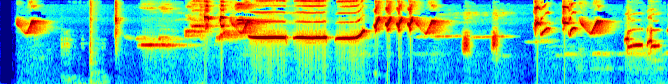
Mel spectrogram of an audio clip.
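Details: Lure song of a spotted Sunda robin to provoke answers from other birds: scattered clicks, then a dense run of sharp whistles and stuttering trills, ending in short chirps separated by pauses.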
